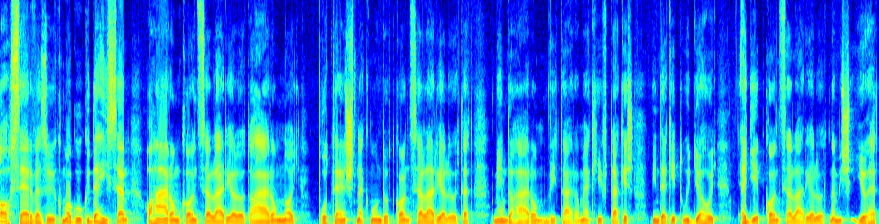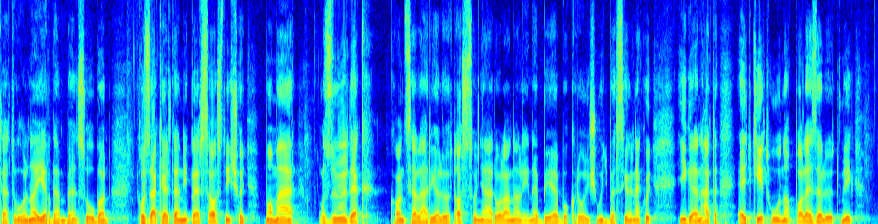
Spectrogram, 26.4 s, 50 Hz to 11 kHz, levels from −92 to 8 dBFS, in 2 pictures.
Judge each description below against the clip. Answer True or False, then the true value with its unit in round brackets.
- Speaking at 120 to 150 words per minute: True (125 wpm)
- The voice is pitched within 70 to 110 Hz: True (105 Hz)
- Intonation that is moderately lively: False (2.1 semitones)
